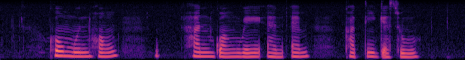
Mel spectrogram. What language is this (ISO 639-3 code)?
eng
